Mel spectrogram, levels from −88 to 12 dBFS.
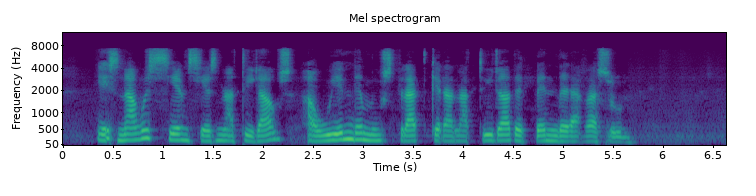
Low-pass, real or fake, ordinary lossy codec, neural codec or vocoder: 7.2 kHz; fake; AAC, 48 kbps; codec, 16 kHz, 1 kbps, FunCodec, trained on LibriTTS, 50 frames a second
